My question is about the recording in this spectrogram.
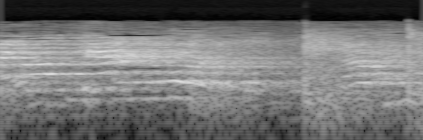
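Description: Loud voices calling out, with no clear words.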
